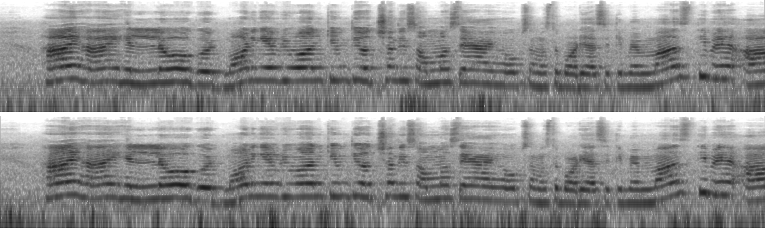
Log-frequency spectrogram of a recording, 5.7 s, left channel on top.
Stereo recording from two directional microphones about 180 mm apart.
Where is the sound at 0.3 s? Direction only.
20° left (ahead or behind).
